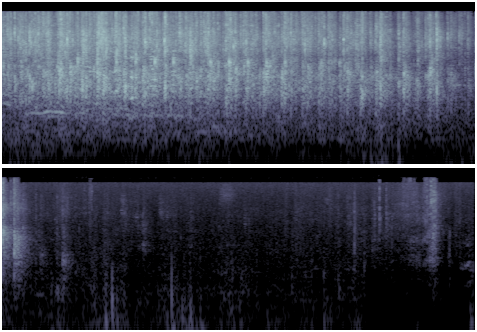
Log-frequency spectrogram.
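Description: An audience claps together in a dense, sustained burst of applause for about six seconds, then it stops abruptly, leaving quiet with scattered faint shuffles and small noises.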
